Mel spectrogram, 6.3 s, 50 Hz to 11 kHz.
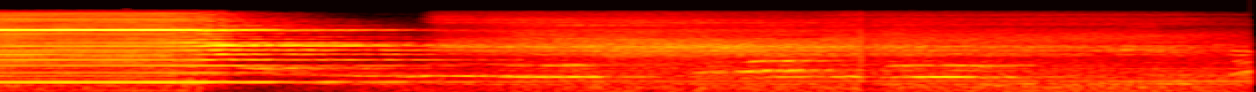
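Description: JR 185 series electric train sounding its loud horn in one long, steady, many-toned blast as a departure warning; it stops about a second and a half in. A steady hiss follows.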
